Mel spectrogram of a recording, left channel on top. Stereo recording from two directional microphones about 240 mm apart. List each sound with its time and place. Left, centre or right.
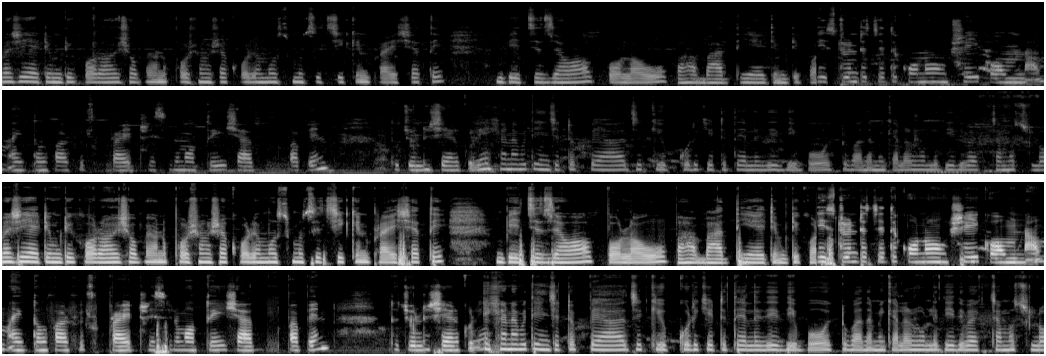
0.0 s speech: right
